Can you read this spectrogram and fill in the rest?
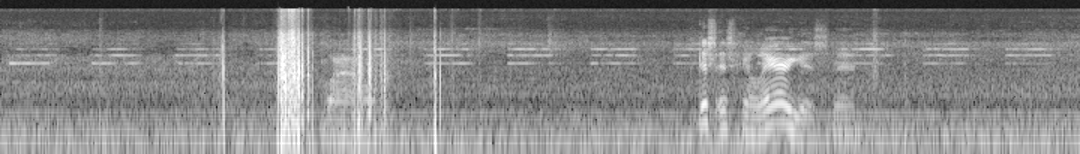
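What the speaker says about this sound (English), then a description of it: "What a beep, beep, beep, beep, beep, beep." Someone talks briefly while a reversing truck's steady series of high electronic beeps repeats in the background, with wind noise and passing outdoor sounds.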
